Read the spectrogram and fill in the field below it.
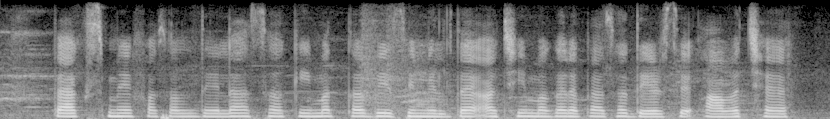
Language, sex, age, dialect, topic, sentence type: Maithili, female, 18-24, Bajjika, agriculture, question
